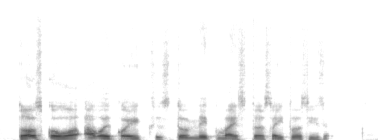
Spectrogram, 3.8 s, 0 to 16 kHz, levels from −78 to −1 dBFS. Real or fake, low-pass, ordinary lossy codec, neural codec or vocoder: fake; 14.4 kHz; none; codec, 44.1 kHz, 2.6 kbps, DAC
